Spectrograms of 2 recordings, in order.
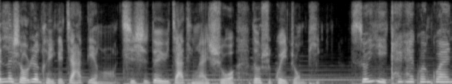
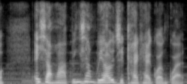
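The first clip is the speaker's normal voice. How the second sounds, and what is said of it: Imitating her mother's voice. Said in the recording (Chinese): “我现在还会想起我妈妈的声音说”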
